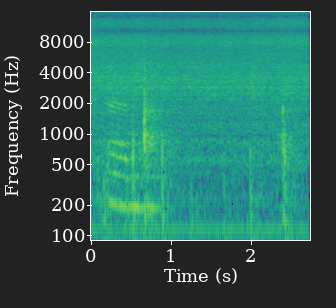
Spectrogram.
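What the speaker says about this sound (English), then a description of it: "I use a wooden spoon just to break down the mince" Pork mince sizzles in a pan while a wooden spoon breaks it down, giving a steady low fry hiss broken by a few sharp scraping and tapping knocks.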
